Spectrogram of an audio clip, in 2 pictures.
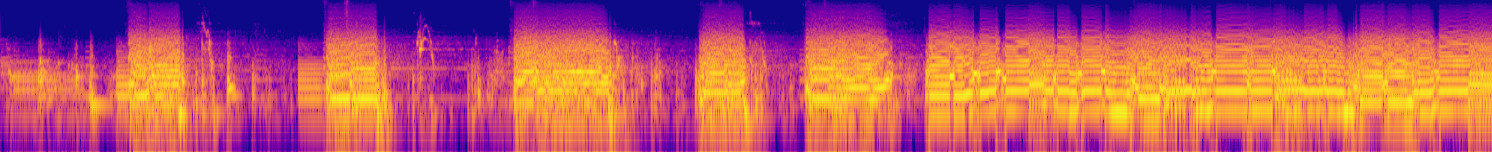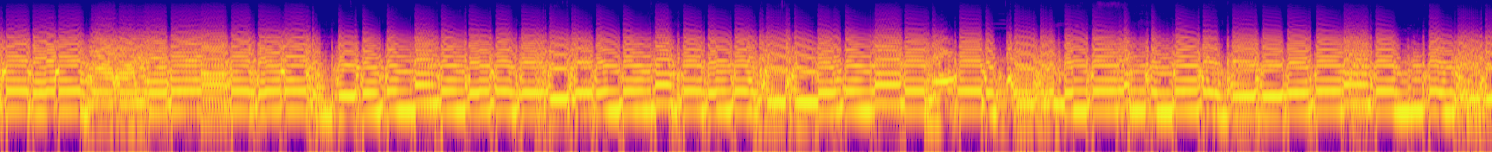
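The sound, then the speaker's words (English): Heavily distorted electric guitar, starting with a few choppy, stop-start stabs and then settling into continuous, dense, buzzing riffing that stays loud throughout. “Switch to some distortion, more heavy sounds.”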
